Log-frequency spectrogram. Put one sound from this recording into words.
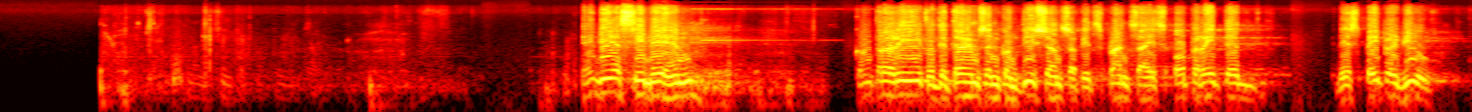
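A man speaks steadily through a microphone.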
